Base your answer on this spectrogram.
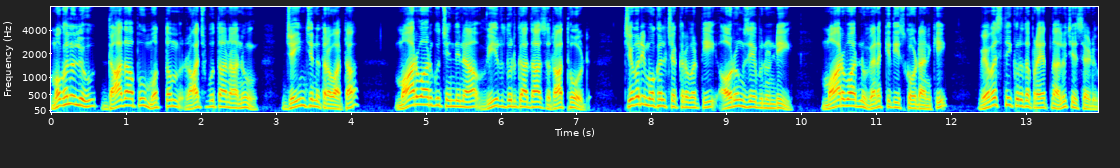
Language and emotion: Telugu, neutral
